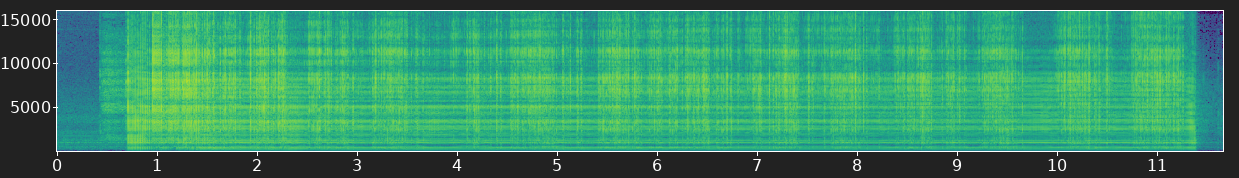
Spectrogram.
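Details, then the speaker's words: ArcCaptain MIG 205 MP in pulse mode raised to 22 volts, 120 amps: steady buzzing arc hum with fizzing crackle and spatter, turning more to hum with less crackle; voltage still somewhat low for the wire feed. "So, hopefully you guys can hear that's turning into more of a hum, less crackling."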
